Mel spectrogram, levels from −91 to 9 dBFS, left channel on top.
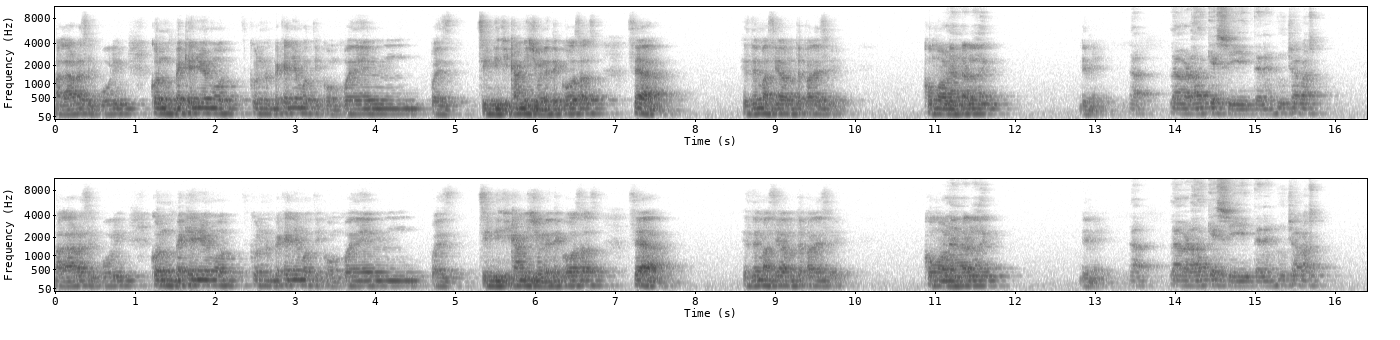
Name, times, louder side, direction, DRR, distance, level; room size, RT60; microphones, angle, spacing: voice 1, 0.0-2.2 2.4-4.5 4.7-5.0 5.3-6.8 7.2-7.6 8.6-9.8 10.9-11.7 12.8-13.1, left 1 dB, 80° left, -2 dB, 0.8 m, -29 dB
voice 2, 11.1-11.6 13.4-13.6 13.9-15.7, left 1 dB, ahead, -8 dB, 1.1 m, -34 dB
2.9 x 2.8 x 2.6 m, 0.69 s
head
